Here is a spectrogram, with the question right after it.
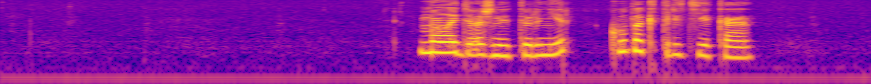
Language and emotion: Russian, positive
